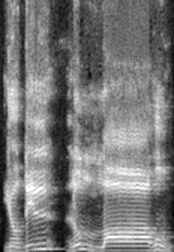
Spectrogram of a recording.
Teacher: اللہ کے لام سے پہلے پیش ہے تو اللہ کا لام پر پڑھا جائے گا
